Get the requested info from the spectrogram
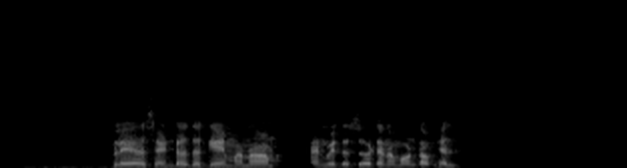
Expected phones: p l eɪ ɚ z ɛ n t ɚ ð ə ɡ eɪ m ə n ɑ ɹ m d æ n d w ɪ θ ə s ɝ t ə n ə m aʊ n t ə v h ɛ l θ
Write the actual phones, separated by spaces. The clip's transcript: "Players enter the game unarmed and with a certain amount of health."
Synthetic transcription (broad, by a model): p l eɪ ɚ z ɛ n t ɚ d ə ɡ eɪ m ə n ɑ ɹ m d æ n d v ɪ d ə s ɝ t ə n ə m aʊ n t ə v h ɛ l t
